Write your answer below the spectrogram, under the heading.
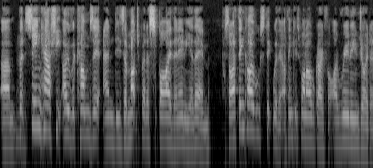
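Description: A man with an English accent talks at a very fast pace in a fairly high pitch, with hardly any pauses, ordinary pitch variation and big swings in loudness. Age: 40s. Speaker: podcast co-host. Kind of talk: casual chat.

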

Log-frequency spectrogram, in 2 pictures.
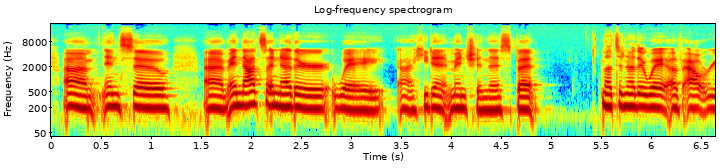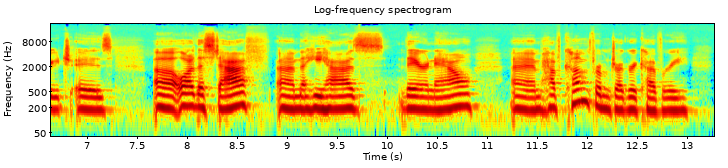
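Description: A voice with a Southern US accent, fairly slow pace, fairly even intonation and very even loudness, in a very clean recording with a silent background. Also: woman, medium pitch for a woman. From US South, northwest Arkansas. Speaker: nonprofit worker. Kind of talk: interview.

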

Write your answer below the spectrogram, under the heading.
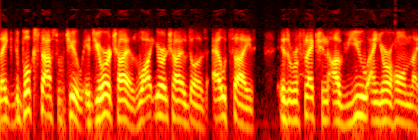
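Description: With an Irish accent, a man talks at a moderate pace. His pitch is fairly high, with ordinary variation. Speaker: caller. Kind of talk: heated debate. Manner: animated.

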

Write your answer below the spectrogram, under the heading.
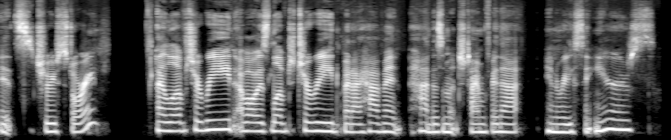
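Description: In an unremarkable speaking voice, a woman talks at a moderate pace and medium pitch, her intonation fairly even and her loudness very even. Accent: American. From Oklahoma. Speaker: podcast host. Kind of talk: casual chat.

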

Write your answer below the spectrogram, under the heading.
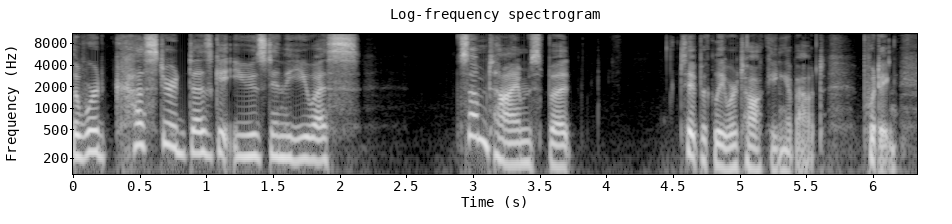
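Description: A woman with an American accent talks at a fairly quick pace and medium pitch, with very wide pitch swings and long, frequent pauses. The very clean recording has a silent background and a dry, close sound with no echo. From United States. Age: 40s. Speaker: retail cashier and podcaster. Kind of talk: casual chat.

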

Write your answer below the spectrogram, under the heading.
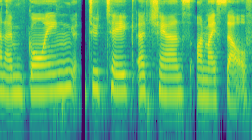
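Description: A woman talks in a medium pitch. The background is silent and the recording very clean. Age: 30s. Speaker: nutrition coach. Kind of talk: casual chat.

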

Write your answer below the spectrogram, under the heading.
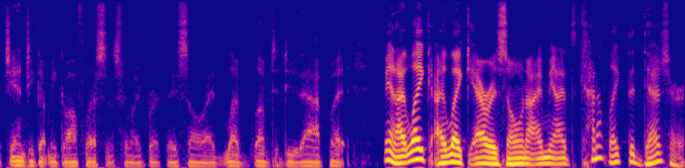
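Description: A man with a very deep, low voice and very wide pitch swings speaks at a fairly quick pace, the sound dry and close with no echo. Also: big swings in loudness, very clean recording, silent background. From Massachusetts. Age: 40s. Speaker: bodybuilding podcast host. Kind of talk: casual chat.

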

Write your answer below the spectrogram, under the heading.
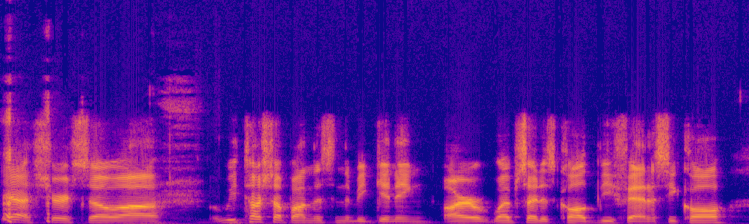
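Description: At a moderate pace, a man talks in an ordinary speaking voice, medium in pitch, with fairly even intonation. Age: 20s. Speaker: fantasy football podcaster. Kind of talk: casual chat.

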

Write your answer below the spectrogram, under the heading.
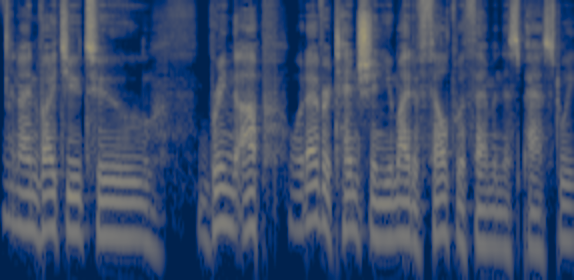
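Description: Fairly low in pitch, this man has an ordinary speaking voice with ordinary pitch variation. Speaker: meditation guide podcast host. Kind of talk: guided meditation. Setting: live Zoom gathering, recorded. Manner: calm, gentle, slow-paced, soothing; warm, addressing listeners as dear friends.

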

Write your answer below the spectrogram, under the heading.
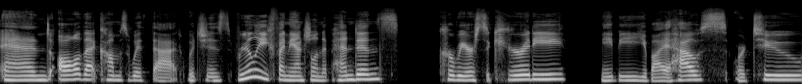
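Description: A woman with an unremarkable speaking voice at medium pitch talks at a fairly slow pace with ordinary pitch variation, the sound dry and close with no echo, in a very clean recording with a silent background. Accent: American. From US Northeast (Massachusetts). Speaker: personal finance expert. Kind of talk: interview.

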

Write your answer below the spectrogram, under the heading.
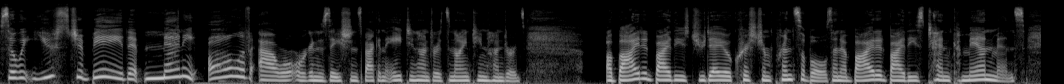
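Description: With an unremarkable speaking voice, a woman at medium pitch talks at a fairly quick pace with lively intonation and very even loudness, in a very clean recording with a silent background. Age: 40s. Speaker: radio host. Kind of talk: radio talk show. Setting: studio.

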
